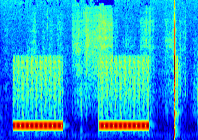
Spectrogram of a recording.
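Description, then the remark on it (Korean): Two long, steady electronic ringback tones of a phone call to the caller's younger child, each about a second, separated by a pause, followed by a brief click; no one speaks. “그래서 제가 한 소리 하려고 작은 애한테 전화를 걸었죠.”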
